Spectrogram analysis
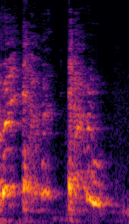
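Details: Adult woman with cystic fibrosis, coughing up mouthfuls of pure blood since the night before: two harsh, wet cough bursts in quick succession, bleeding that later slowed.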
